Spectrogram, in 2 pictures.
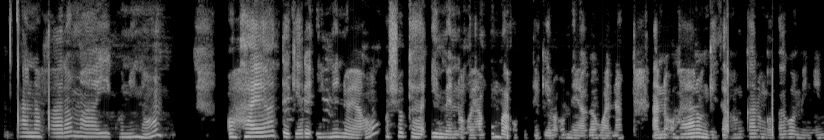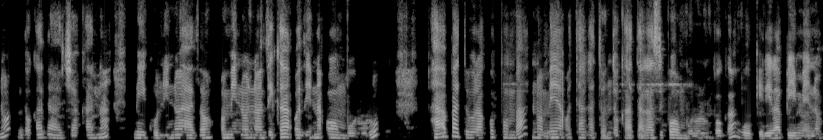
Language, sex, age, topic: Oshiwambo, male, 18-24, agriculture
